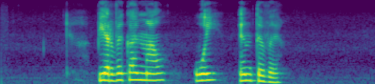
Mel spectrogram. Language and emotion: Russian, neutral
